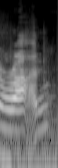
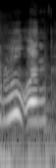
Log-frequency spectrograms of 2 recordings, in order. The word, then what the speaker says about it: Wooten: Dan Rotten. Oh, sorry, Wooten. Oh, sorry, guys. I keep pronouncing his name wrong. Sorry, guys. I did not mean Dan Rotten. I meant Dan Wooten.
